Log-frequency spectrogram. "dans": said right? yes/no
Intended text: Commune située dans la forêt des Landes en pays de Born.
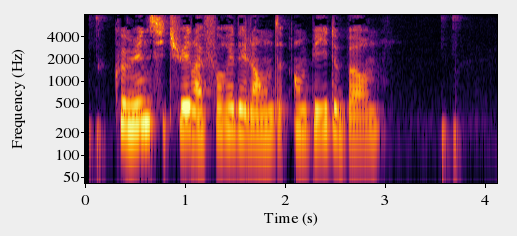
no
